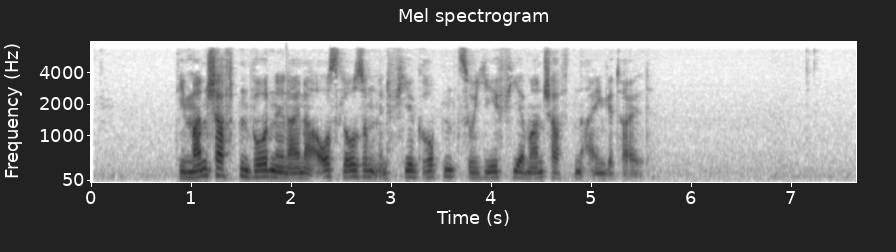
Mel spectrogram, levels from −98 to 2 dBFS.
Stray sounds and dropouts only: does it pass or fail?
pass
